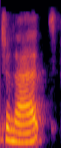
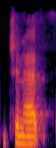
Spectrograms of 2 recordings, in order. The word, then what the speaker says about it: Jeannette: It's all at Jet Set with Jeanette. – Jeanette is spelled J-E-A-N-N-E-T-T-E. – Yes. Okay. Yes. And at Twitter, it's my first and last name, Jeanette Seha. – Seha is C-E-J-A.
